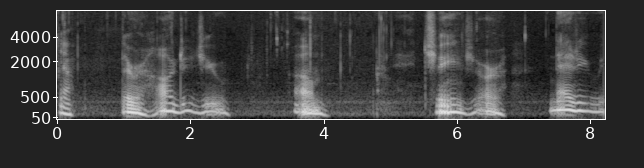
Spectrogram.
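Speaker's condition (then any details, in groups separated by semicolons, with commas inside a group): ALS; affects chest and throat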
